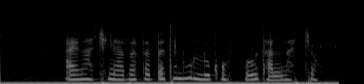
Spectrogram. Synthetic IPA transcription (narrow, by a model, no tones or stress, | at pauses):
ʔajnat͡ʃːɪnjaɾːəfəbːət̪ʰɨnhulːukʼo̞fːɨɾut̪ʰalːat͡ʃːɛw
